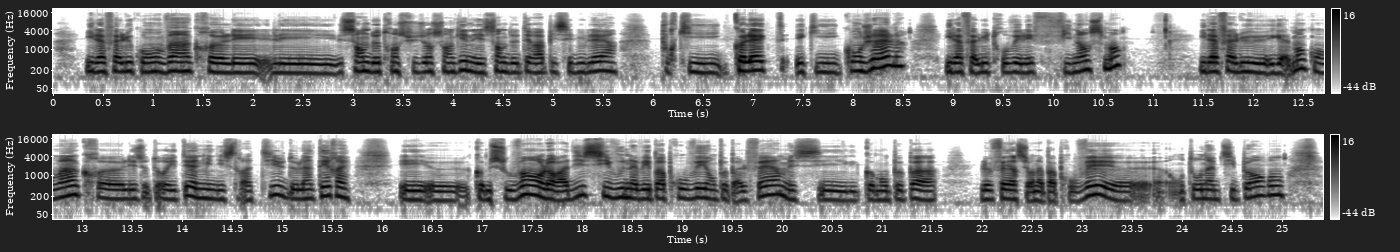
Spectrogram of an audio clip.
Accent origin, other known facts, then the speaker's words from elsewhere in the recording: Paris, Île-de-France, France; Rien en tant que parisienne et avec mon mari ne nous prédestinait à faire de l'alpinisme.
